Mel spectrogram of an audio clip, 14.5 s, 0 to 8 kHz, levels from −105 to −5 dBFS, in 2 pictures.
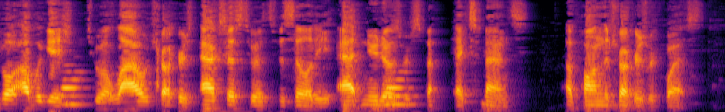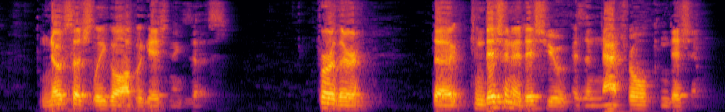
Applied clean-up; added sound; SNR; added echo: classical method log-MMSE.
